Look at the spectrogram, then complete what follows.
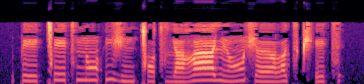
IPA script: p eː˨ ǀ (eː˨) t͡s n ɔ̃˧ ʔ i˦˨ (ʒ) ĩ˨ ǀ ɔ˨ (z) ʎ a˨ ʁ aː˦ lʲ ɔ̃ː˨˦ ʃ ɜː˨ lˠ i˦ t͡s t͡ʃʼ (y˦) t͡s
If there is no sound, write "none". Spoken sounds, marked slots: eː˧, ʒ, t͡s, e˦

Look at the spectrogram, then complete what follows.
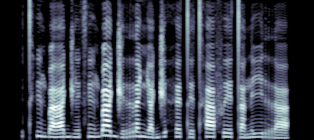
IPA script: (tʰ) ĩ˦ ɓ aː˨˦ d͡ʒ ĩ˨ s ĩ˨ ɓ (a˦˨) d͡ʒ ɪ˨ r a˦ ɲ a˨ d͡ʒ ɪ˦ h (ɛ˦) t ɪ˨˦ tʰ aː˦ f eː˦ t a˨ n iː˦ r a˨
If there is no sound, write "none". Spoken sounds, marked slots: tʰ, a˦, ɛ˦

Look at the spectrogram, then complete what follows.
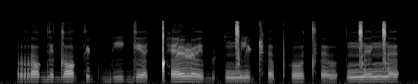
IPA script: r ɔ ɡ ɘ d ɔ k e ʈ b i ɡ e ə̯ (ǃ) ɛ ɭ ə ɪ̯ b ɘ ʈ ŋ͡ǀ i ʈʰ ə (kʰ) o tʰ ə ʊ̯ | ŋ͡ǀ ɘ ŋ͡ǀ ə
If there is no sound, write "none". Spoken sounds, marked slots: ǃʰ, pʰ

